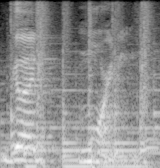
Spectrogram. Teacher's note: o g último g de Morning também esquece é como se ele fosse mudo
